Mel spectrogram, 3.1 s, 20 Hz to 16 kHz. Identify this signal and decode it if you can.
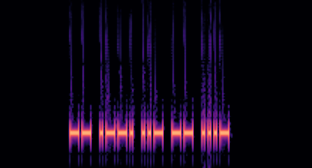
Morse code, heard as a keyed tone, about 42 wpm, 700 Hz. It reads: MPUMV
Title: Code Groups - 5 Letters - 40wpm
